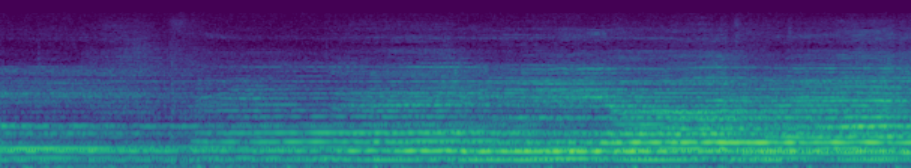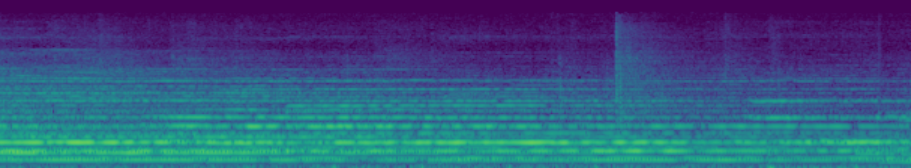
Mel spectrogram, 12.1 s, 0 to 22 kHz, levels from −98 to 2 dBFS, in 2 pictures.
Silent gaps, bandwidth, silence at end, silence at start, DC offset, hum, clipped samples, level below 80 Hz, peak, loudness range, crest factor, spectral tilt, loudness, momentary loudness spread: none; 12 kHz; 0 s; 0 s; under 0.1%; none; under 0.1%; -56 dBFS; -12 dBFS; 5 LU; 16 dB; -6 dB/octave; -29 LUFS; 11 LU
